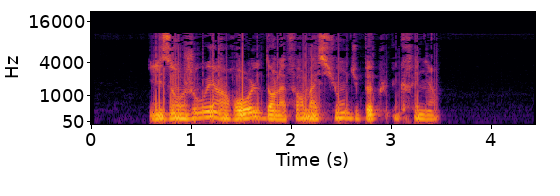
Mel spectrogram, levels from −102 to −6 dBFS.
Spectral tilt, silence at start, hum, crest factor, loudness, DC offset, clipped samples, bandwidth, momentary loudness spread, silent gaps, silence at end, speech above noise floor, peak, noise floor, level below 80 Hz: -6 dB/octave; 0.6 s; none; 18 dB; -25 LUFS; under 0.1%; under 0.1%; 11.5 kHz; 11 LU; none; 0.95 s; 55 dB; -8 dBFS; -79 dBFS; -54 dBFS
